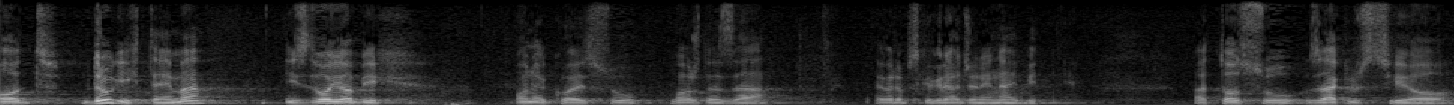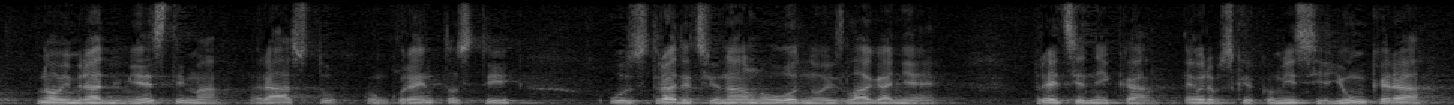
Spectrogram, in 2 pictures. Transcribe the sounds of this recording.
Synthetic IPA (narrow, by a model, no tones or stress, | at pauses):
o̞d̪ːɾuɡixt̪e̞ːmaizd̪ʋoio̞bix | o̞ne̞ko̞je̞sumo̞ʒd̪aza | e̞ʋɾo̞pske̞ɡɾad͡ʑane̞naːjbit̪nije | at̪o̞ːsuzaːkʎʲut͡ʃt̪sio̞no̞ʋimɾaːd̪nimːje̞st̪imaɾaːst̪uko̞ŋkuɾe̞nt̪nost̪i | uzt̪ɾad̪it̪sio̞nalˠno̞uʋo̞d̪no̞izlˠaːɡaɲe̞ | pɾe̞ːt̪sje̞d̪nikae̞ʋɾo̞pske̞ko̞misije̞juŋke̞ɾa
